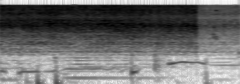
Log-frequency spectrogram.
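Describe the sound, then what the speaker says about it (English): Garlic and turmeric frying in a pan for green tomato chutney, a steady close sizzle with a few soft knocks and stirring taps. "After a few minutes of cooking the garlic, add in the turmeric."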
